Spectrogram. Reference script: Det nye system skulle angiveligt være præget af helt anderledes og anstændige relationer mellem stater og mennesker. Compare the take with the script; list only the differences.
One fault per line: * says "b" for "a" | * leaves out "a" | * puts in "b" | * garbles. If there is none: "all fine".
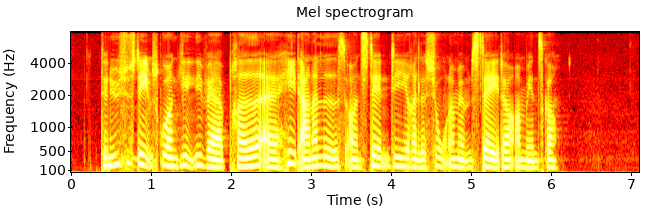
all fine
